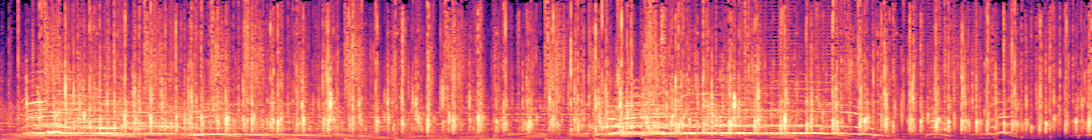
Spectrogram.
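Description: A large audience claps and cheers steadily for about eleven seconds, a dense roar of hands with scattered whoops rising above it, never letting up.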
